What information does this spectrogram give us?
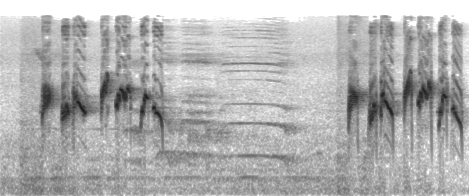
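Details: Dueling song of a red-whiskered bulbul serving as a lure bird: a burst of loud slurred whistles, a pause filled with faint steady tones, then a second similar rapid phrase.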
